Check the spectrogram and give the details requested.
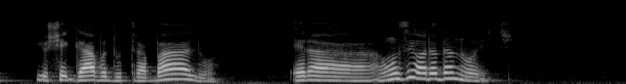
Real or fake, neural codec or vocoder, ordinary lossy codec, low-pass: real; none; none; none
